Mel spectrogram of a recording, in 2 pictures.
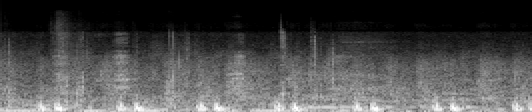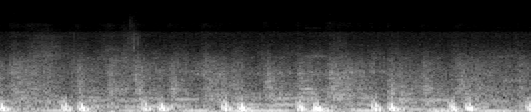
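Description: A heart beats loudly in low, heavy double thumps.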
